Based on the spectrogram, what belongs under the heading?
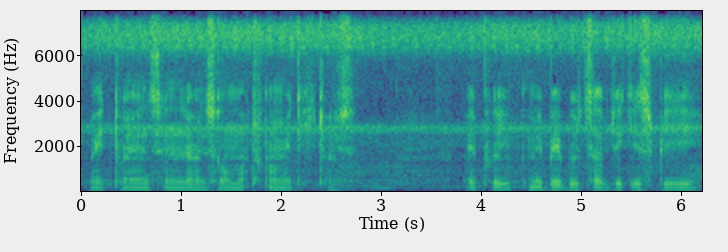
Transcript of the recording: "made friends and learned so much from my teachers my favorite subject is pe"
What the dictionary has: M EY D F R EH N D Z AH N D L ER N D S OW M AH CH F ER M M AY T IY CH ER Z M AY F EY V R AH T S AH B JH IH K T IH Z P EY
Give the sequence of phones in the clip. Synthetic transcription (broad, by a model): M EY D P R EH N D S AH N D L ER N S OW M AH CH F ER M M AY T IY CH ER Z M AY P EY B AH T S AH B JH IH K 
